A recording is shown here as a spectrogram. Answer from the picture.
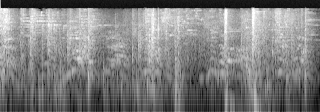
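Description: Glass display cases shattering and breaking as bodies crash into them in a film fight, with a string of hits and crashes, several sharp ones through the middle, and a brief male voice near the start.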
